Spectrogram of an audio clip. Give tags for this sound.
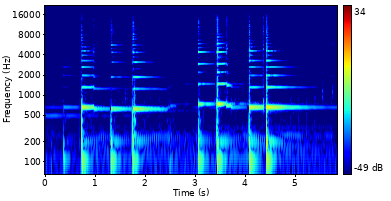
acoustic; guitar; soft

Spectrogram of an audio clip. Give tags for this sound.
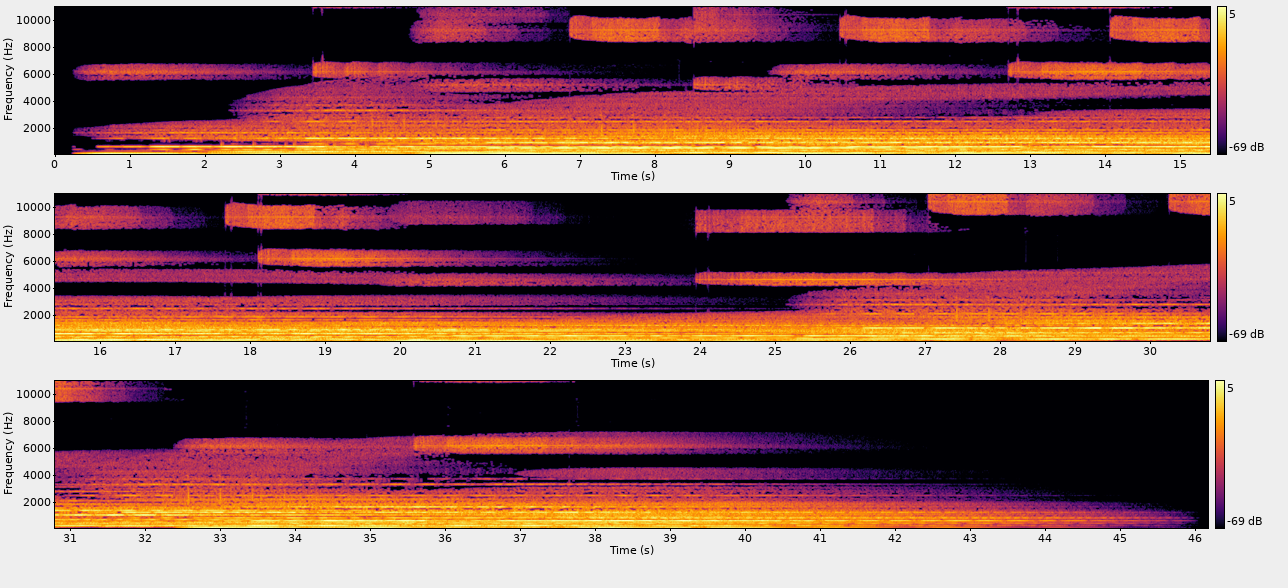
ambient; drone; ghosts; quiet; relaxing; spacey; spectral

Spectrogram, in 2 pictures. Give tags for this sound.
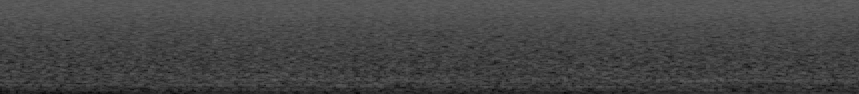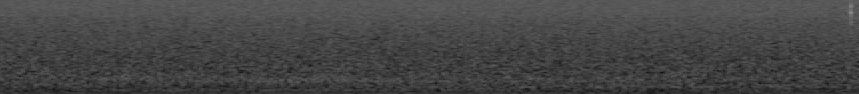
island; sound; ambient

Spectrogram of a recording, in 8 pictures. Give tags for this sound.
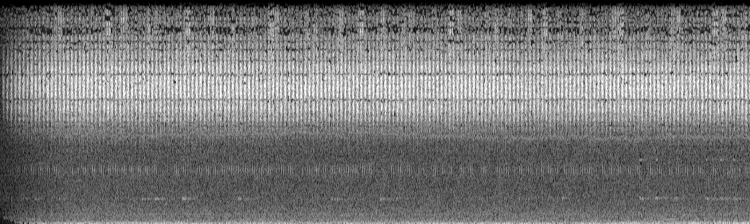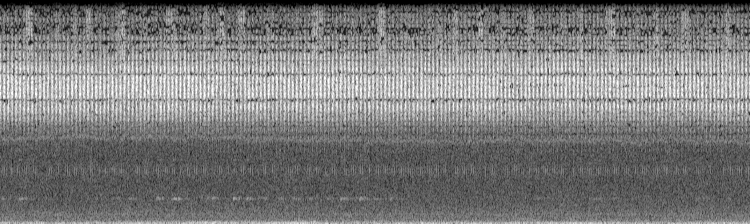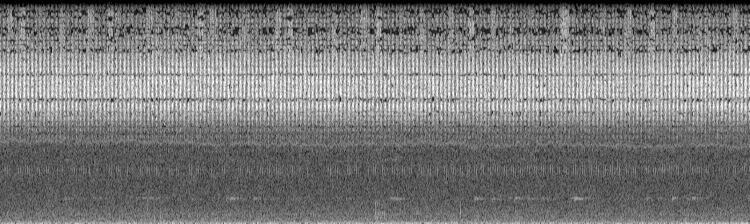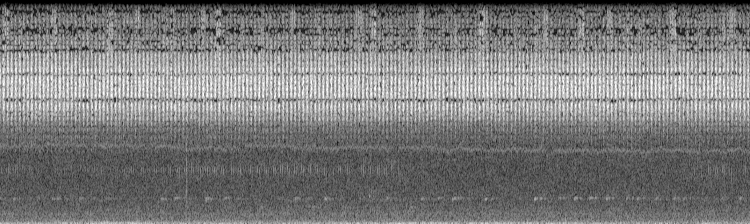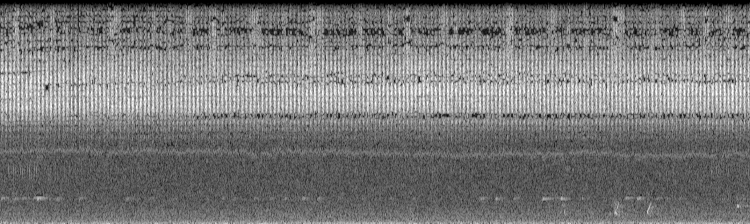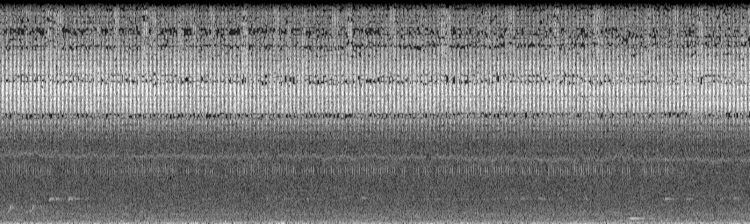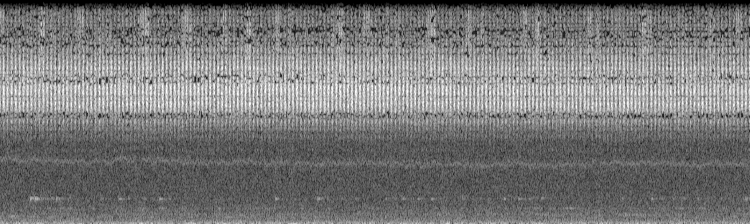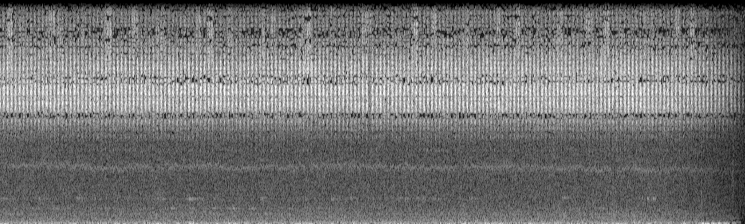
owl; goat; field-recording; birds; insects; outdoor; Italy; crickets; nature; summer; cicade; ambience; wildlife; night; camping; ambiance

